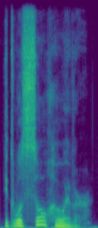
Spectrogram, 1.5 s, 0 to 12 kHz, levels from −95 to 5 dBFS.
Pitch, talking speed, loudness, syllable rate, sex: 130 Hz, 165 wpm, -18 LUFS, 4.7 syllables/s, male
